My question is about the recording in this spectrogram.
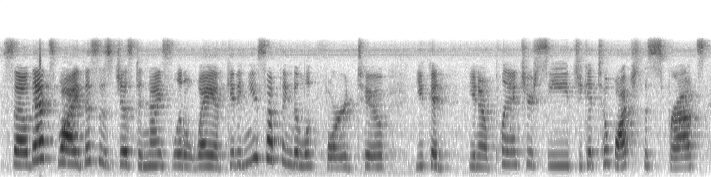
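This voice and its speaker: In a rough recording, a woman with a high, slightly mellow voice chats casually at normal speed for her gardening vlog. She's congested and clears her throat, rambling with many fillers and false starts.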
